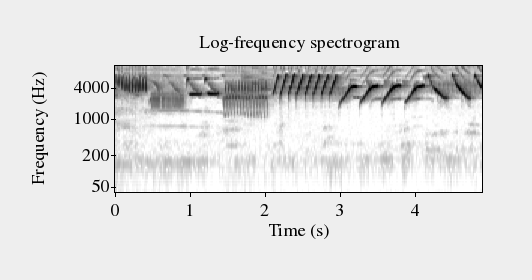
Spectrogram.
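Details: Female canary singing to stimulate males to sing; varied phrases of buzzy notes and short trills, then a series of rising whistled sweeps repeated roughly twice per second, clear and loud with a faint low hum.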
